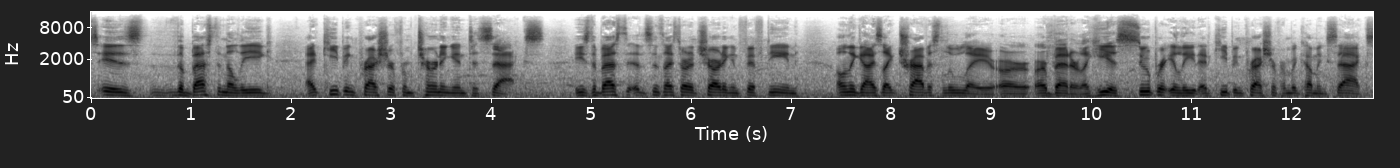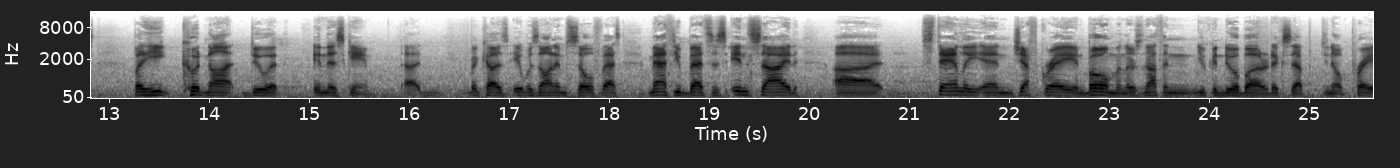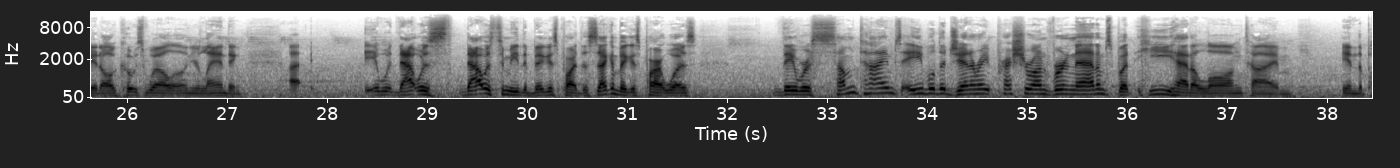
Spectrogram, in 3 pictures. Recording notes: Live from Blue Bomber practice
